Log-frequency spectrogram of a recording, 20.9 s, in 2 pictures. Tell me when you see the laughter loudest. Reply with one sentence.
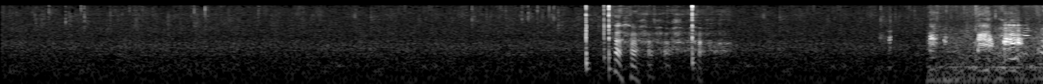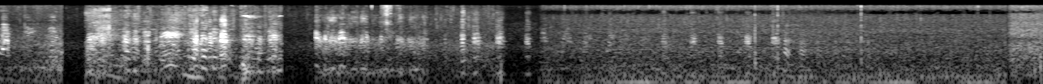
The volume of the laughter peaks at 6 seconds.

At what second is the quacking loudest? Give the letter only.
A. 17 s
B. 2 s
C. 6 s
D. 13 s
D.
